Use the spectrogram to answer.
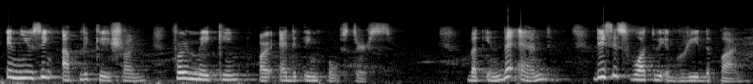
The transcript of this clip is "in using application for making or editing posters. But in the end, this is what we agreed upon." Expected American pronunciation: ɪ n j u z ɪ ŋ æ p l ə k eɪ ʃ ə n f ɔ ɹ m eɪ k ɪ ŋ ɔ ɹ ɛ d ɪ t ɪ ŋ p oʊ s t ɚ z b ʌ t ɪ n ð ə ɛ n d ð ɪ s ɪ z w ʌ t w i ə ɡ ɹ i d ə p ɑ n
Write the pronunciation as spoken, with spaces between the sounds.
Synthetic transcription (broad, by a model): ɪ n j u s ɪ ŋ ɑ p l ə k eɪ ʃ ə n f ɔ ɹ m eɪ k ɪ ŋ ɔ ɹ ɛ d ɪ t ɪ ŋ p oʊ s t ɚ s b ʌ t ɪ n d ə ɛ n d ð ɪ s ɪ s w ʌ t w i ə ɡ ɹ i d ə p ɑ n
